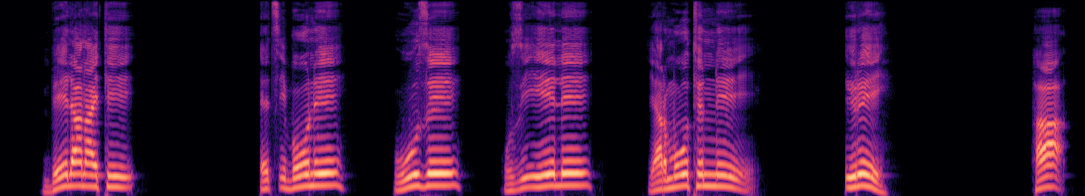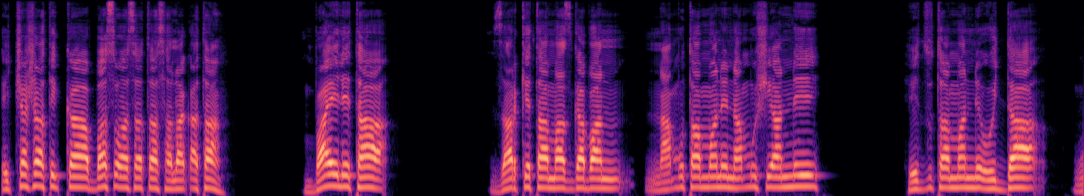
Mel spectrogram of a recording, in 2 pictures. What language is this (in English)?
Gamo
